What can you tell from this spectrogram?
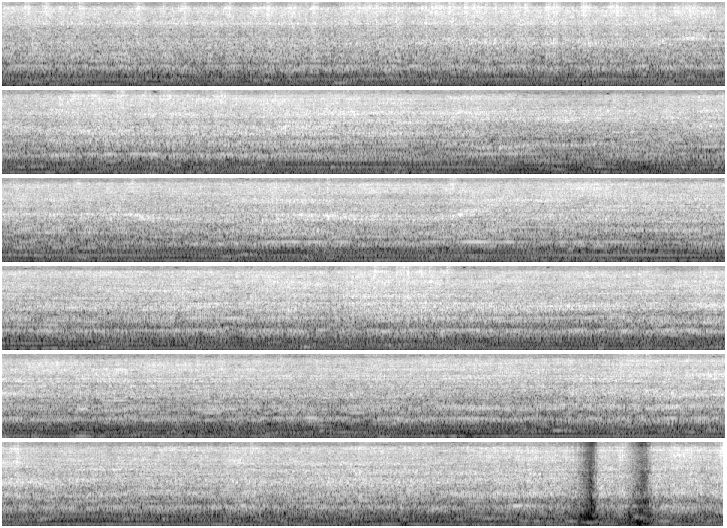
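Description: Electric toothbrush with a small round brush head running steadily while brushing teeth, a constant buzzing hum with a scrubbing hiss. The hum cuts out briefly twice near the end.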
